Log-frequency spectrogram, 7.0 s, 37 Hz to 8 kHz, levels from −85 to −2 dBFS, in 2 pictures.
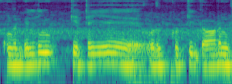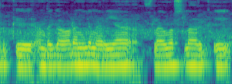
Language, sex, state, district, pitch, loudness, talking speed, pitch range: Tamil, male, Tamil Nadu, Nilgiris, 125 Hz, -14 LUFS, 95 wpm, 120-130 Hz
